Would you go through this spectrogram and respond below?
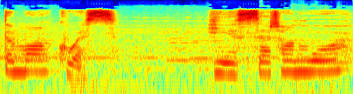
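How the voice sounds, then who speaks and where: A woman's voice: a little high, level tone, unhurried, music in the background, close to an everyday voice. An actress playing a proud, earnest young noblewoman in a fantasy game. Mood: concerned. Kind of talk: fantasy game cutscene acting.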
